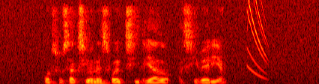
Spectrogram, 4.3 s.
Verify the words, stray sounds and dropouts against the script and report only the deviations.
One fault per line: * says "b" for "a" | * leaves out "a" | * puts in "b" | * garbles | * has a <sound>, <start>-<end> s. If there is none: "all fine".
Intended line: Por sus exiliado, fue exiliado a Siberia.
* says "acciones" for "exiliado"
* has a chirp, 3.3-3.6 s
